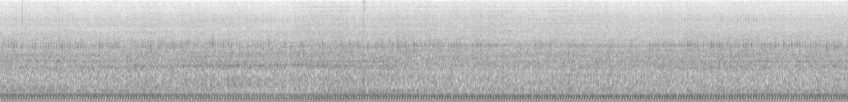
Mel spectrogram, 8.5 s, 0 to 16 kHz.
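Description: A John Deere 850 diesel tractor engine idles steadily, a loud, close, continuous low rumble that holds even from start to finish with no talk.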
